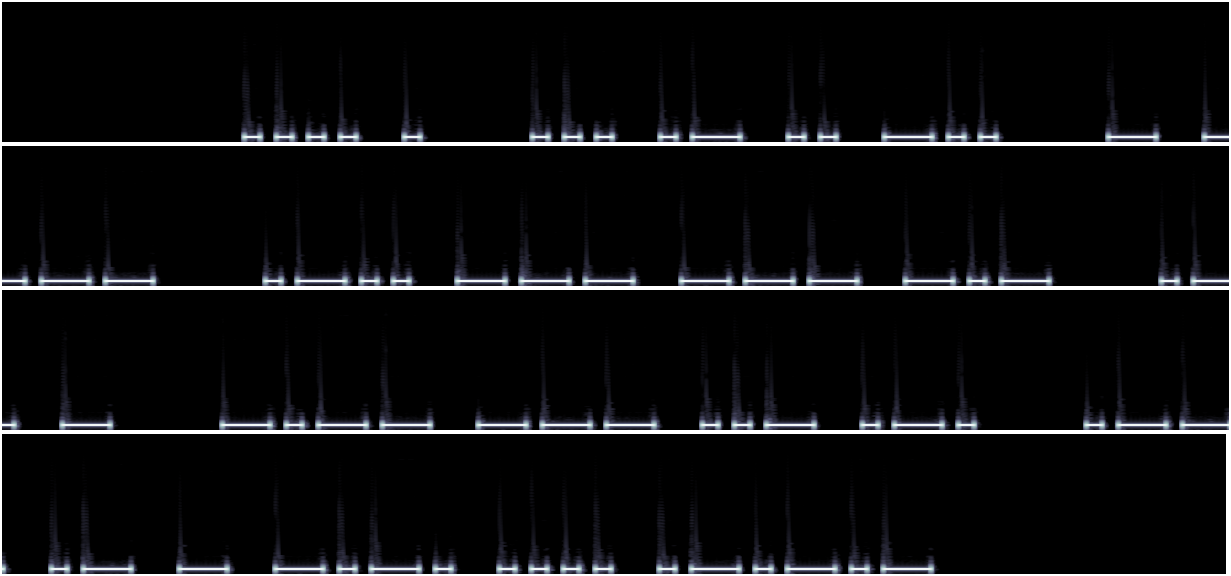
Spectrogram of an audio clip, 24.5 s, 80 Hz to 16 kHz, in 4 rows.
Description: Morse code, heard as a keyed tone, about 15 wpm, 700 Hz. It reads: HE SAID TO LOOK AT YOUR WATCH.
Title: Sentences from Top 1000 Words - Review Part 1 - 15wpm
